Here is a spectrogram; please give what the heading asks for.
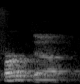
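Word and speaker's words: FIRPTA: It's actually an acronym, and I pronounce it FERPA.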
